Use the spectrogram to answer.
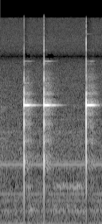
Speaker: in a couple spots and you can hear it's got kind of a ringing sound to it so that's a good one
